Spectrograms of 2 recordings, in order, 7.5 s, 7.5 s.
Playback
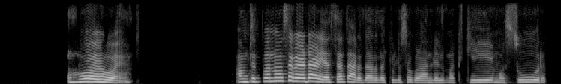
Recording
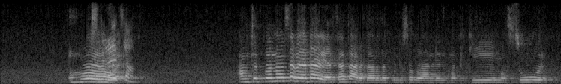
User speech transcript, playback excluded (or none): कुसकरायचं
